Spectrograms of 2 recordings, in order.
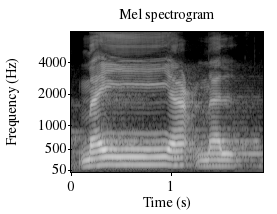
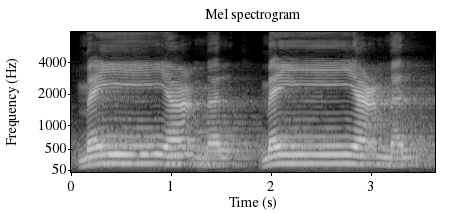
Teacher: Sehingga di saat kita membaca idgham bi gunnah, pastikan hidung kita ini ada getaran-getarannya. Getaran itu adalah ditimbulkan karena ada suara dengungan yang keluar melalui hidung kita.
